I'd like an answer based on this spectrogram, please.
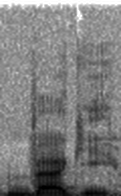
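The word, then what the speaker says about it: Vaggie: after the best thing ever ah actually it's pronounced vaggy no no oh God no no oh my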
